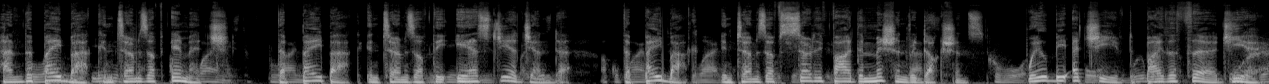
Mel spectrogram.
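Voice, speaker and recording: A man's somewhat breathy, medium-pitched voice, very even in loudness, with very wide pitch swings and a fairly slow pace. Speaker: English teacher and voiceover narrator. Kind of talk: corporate promo narration.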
